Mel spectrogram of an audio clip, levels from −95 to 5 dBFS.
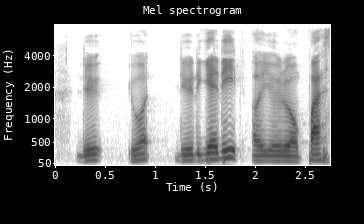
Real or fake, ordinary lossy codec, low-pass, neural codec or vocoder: real; none; 7.2 kHz; none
